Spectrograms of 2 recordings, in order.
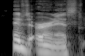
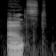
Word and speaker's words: Ernest: And to be fair, this guy, Sir Ernst, Henry Shackleton, Ernest, pronounced Ernst.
